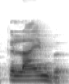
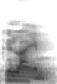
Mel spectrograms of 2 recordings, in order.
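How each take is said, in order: First: A b sound is heard at the end. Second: The word ends on m, no b. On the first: The speaker calls it wrong. "बी लगा देते हैं" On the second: The speaker calls it right. "केवल इतना ही पढ़ेंगे"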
